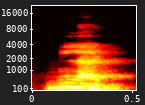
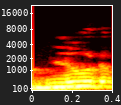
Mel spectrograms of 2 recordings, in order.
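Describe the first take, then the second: First: The vowel is a short 'uh' sound. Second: The vowel is a long 'oo' sound. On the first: The speaker calls it right. "इसे क्या बोलेंगे? ब्लड" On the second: The speaker calls it wrong. "B L double O D को ब्लूड बोलोगे? नहीं"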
